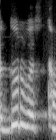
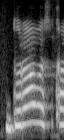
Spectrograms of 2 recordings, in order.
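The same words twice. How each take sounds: First: "दुर्वस्था" as dur-vas-thaa; correct short form. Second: "दुरावस्था" as du-raa-vas-thaa; full "raa" syllable in "दुरावस्था"; wrong long vowel. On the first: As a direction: say "दुर्वस्था" with no long aa after the r. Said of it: "दुर्वस्था होता है". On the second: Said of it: "दुरावस्था नहीं होता". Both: Shown as a demonstration.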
